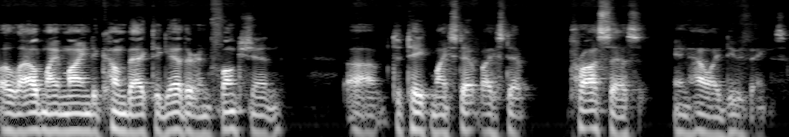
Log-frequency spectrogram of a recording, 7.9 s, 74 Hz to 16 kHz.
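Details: 56-year-old man with essential tremor, which he calls a form of Parkinson's, causing voice tremor, involuntary body jerks and hand and foot tremor; RSO cannabis oil user; voice tremor (essential tremor).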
